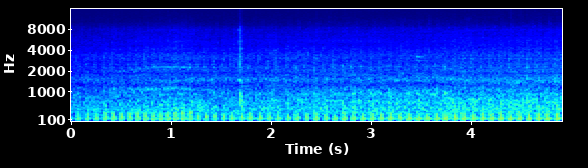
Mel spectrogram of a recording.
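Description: Several motorcycles, among them a Honda, run close by with a steady low engine rumble and rapid pulsing exhaust beats that continue throughout, one bike's note shifting partway through.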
